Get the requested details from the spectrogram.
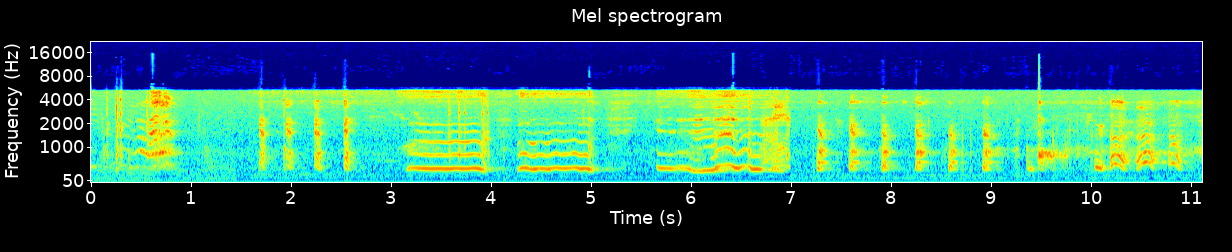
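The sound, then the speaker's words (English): A person's voice imitates a frantic chicken with its head cut off: rapid staccato clucks, stretched wavering squawks and cackles in erratic bursts, loud, with no other talking. “Here's an impersonation of chicken with its head cut off.”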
